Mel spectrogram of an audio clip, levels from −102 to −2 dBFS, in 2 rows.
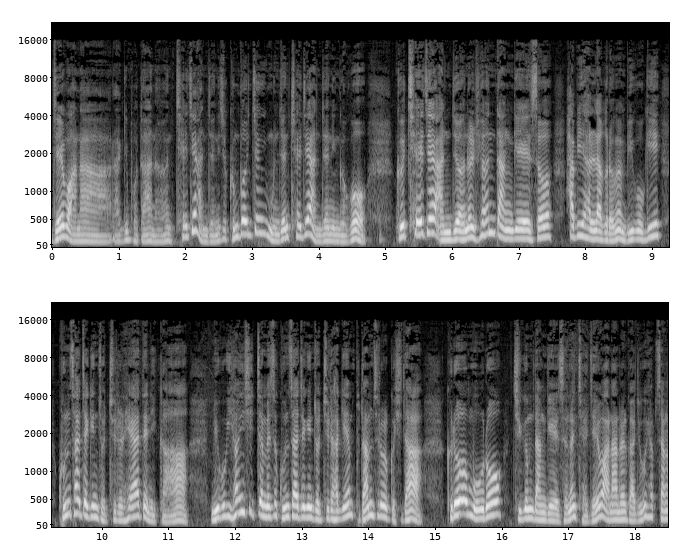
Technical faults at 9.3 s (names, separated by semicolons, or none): none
